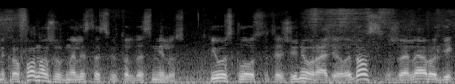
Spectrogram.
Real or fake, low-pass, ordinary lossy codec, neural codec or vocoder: real; 14.4 kHz; AAC, 48 kbps; none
